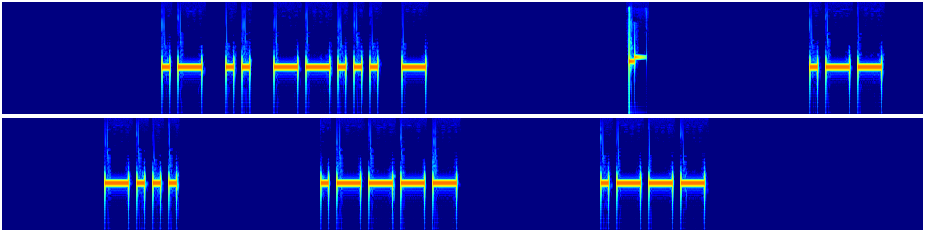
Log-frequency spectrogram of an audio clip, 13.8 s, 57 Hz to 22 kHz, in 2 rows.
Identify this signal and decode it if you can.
Morse code, heard as a keyed tone, about 20 wpm, spaced as for 10 wpm, 700 Hz. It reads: AI7T WB1J
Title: USA Call Signs - 4 Characters - 6x Character Spacing - 20wpm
